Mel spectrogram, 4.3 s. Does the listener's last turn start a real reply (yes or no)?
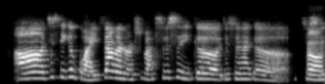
yes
